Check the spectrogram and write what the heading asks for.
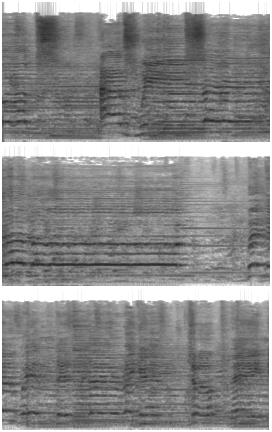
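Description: Several acoustic guitars strummed together with a singer. A long sung note is held in the middle, then a brief lull before the playing picks up again.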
